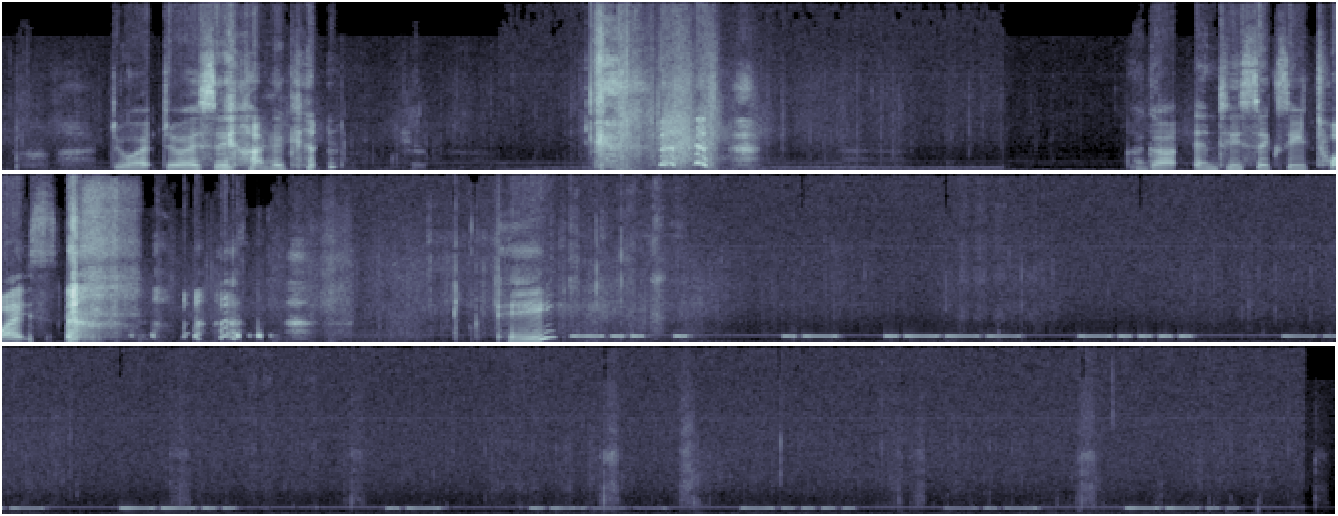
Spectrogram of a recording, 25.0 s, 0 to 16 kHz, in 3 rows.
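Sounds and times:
faint steady tone: 0:00.0 - 0:25.0
morse code beeps: 0:11.5 - 0:24.8.

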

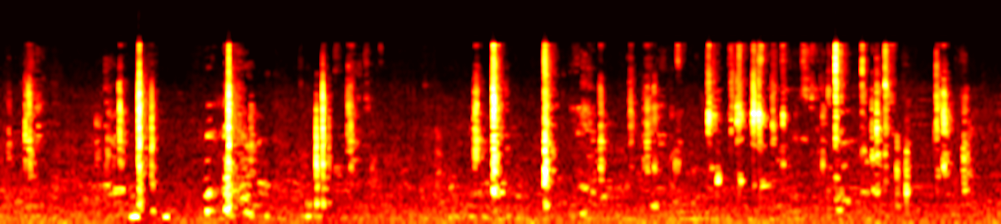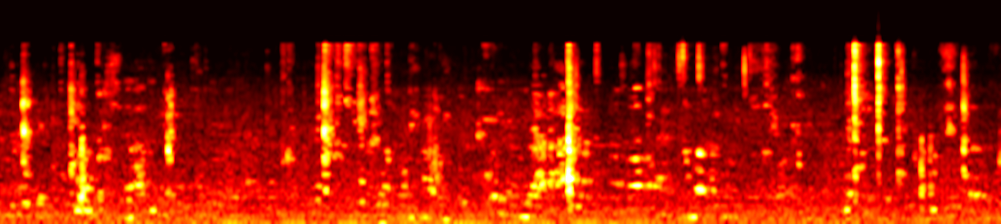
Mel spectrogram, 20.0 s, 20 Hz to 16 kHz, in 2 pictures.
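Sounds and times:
checkers and dice clicking: 0:01.1 - 0:01.6, 0:06.3 - 0:09.7, 0:13.2 - 0:14.0, 0:15.6 - 0:19.7.

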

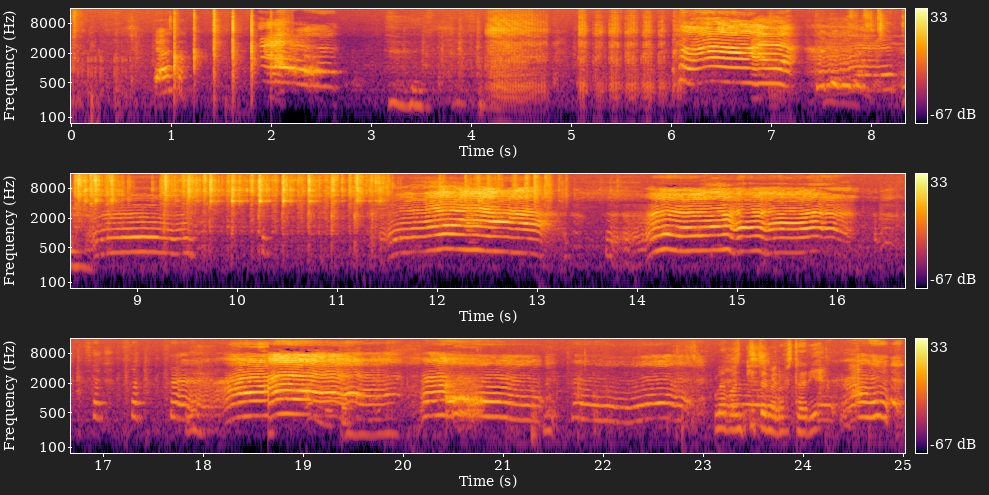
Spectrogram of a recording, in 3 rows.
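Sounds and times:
newborn baby crying: 0:01.9 - 0:02.7, 0:06.0 - 0:09.6, 0:11.4 - 0:16.2, 0:16.9 - 0:23.6, 0:24.2 - 0:25.0.

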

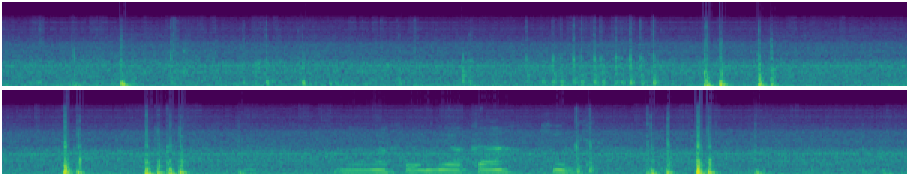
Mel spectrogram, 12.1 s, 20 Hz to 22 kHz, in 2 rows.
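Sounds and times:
faint high tone hum: 0:00.0 - 0:12.0
keyboard and mouse clicks: 0:03.5 - 0:05.2, 0:06.4 - 0:07.3, 0:09.8 - 0:11.2.

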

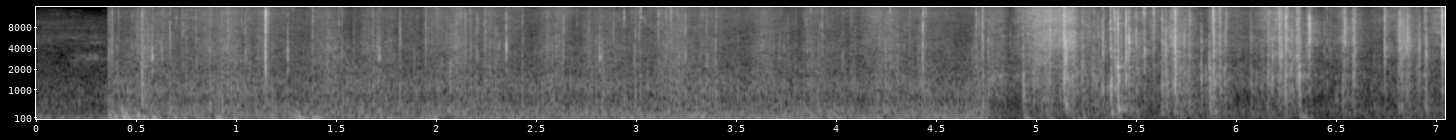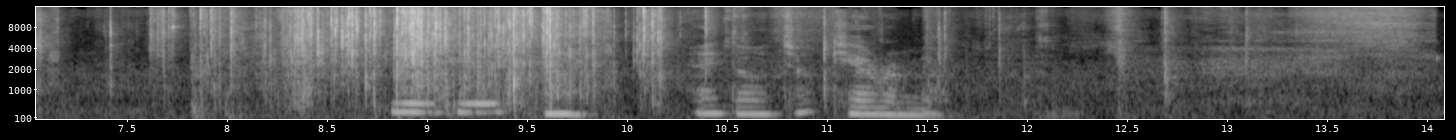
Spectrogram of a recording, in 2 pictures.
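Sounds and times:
low street rumble: 0:00.0 - 0:04.8
cardboard box crinkling: 0:00.4 - 0:12.0.

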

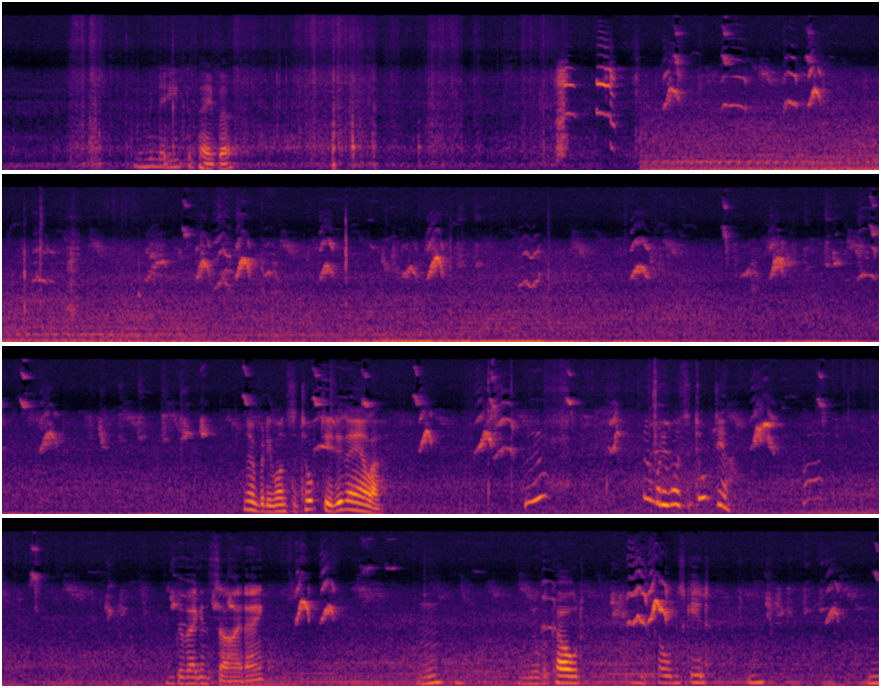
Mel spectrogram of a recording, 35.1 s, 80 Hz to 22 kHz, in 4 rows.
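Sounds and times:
faint rustles: 0:00.5 - 0:05.9
small birds chirping: 0:05.5 - 0:35.0
low steady hum: 0:06.4 - 0:20.6.

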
